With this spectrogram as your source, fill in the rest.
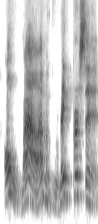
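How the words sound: It sounds shallow and showy.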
